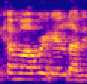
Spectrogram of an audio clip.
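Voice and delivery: loud, lightly voiced tavern woman; coaxing call to a stranger; mock Irish mother. Studio 54 crowd would never call out like this, loud. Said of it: "They wouldn't say".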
